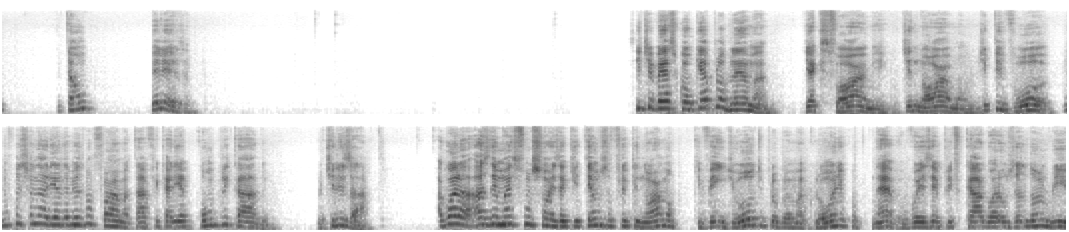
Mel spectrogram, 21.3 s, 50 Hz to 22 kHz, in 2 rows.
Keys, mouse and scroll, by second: 1.5 click, 3.0 click, 5.4 click, 5.8 Return, 13.8 click, 14.7 click.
